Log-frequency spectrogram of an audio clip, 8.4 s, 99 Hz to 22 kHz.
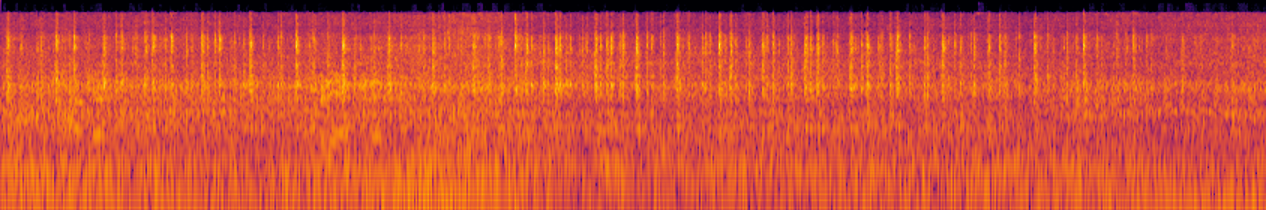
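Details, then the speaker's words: Swaraj 735 tractor in second gear with a rough, rattling grind from the right-side brake drum, louder under brick load, disappearing when the brake is touched and returning on release; worn bearing suspected, brake drum and bull pinion bearing replaced. "Break touch చేస్తే పోయింది break వదిలి పెడితే వస్తుంది."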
